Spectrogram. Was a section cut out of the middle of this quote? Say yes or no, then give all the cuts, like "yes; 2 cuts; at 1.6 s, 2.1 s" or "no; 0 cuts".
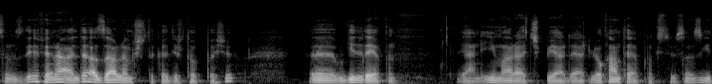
yes; 2 cuts; at 3.6 s, 5.9 s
